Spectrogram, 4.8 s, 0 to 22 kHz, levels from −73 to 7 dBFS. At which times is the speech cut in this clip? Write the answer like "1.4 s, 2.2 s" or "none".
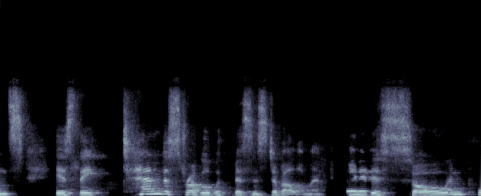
3.3 s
